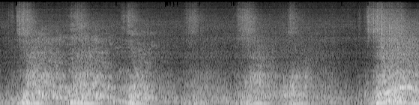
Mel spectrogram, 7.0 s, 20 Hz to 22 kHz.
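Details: 6.0 V8 from donor Sierra being test-run before swap into 1955 Chevy 3100: idle swells and sags roughly every second, never settling; hunting idle, cause not confirmed, poorly plugged connections suspected.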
